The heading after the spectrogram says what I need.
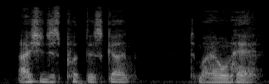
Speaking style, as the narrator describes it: muttering

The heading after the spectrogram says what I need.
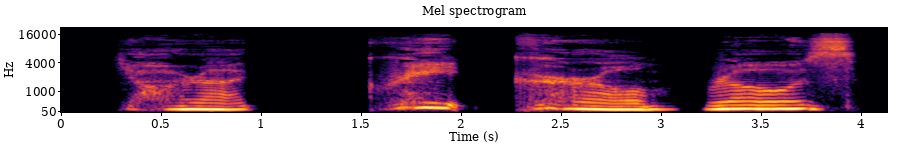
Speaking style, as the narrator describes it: Master Animal said hoarsely

